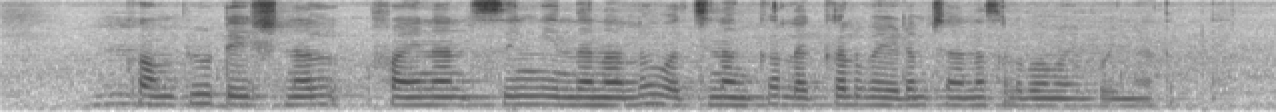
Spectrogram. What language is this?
Telugu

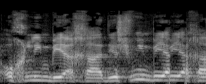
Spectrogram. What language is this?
Hebrew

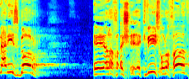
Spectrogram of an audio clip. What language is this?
Hebrew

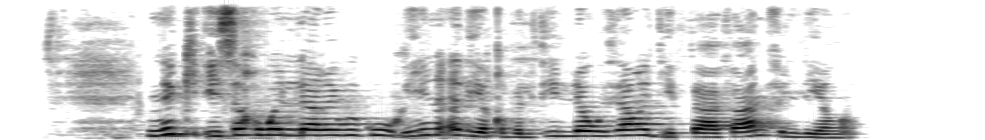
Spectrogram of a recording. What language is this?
Kabyle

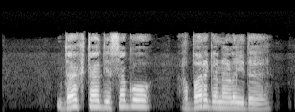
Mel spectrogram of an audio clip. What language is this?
Pashto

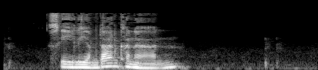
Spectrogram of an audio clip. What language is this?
Thai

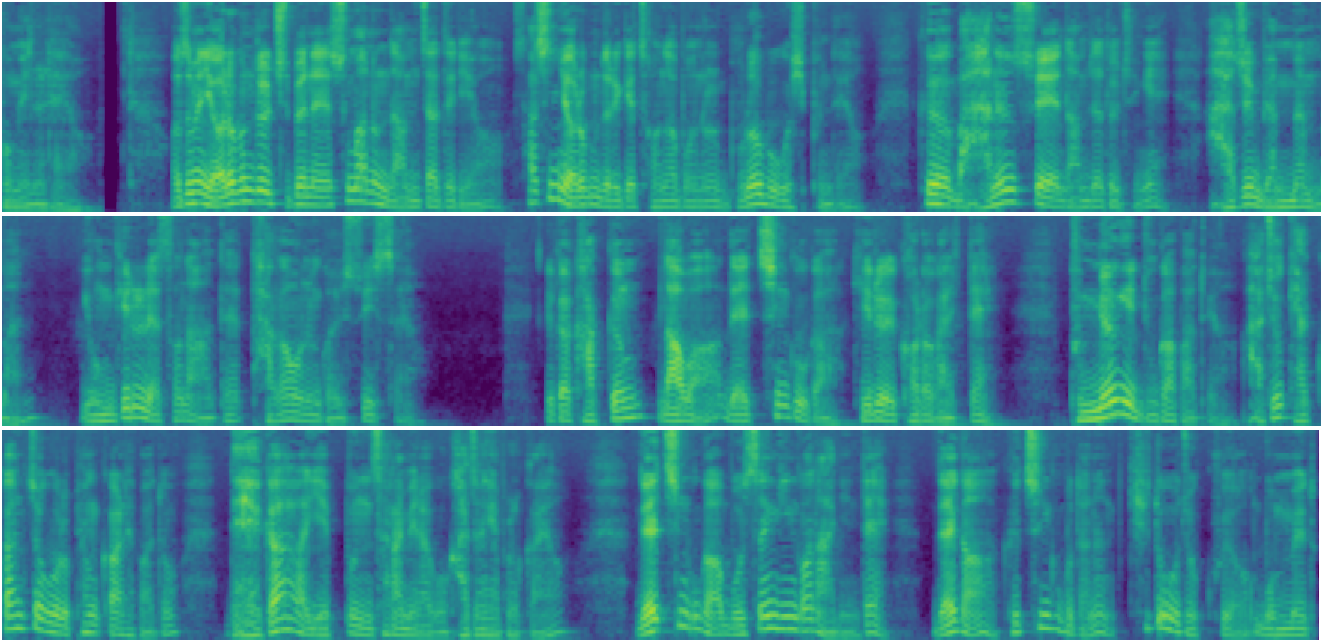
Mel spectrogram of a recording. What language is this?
Korean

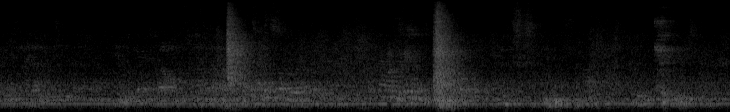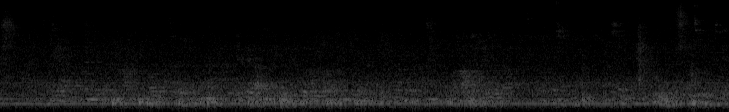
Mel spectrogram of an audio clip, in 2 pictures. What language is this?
Estonian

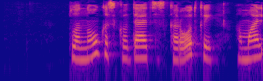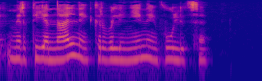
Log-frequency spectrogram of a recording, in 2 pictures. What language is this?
Belarusian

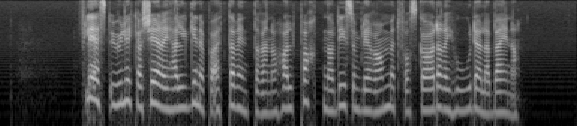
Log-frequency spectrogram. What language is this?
Norwegian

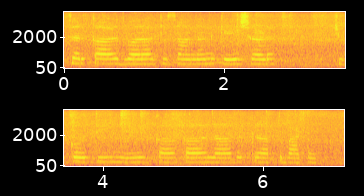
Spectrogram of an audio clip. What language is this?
Bhojpuri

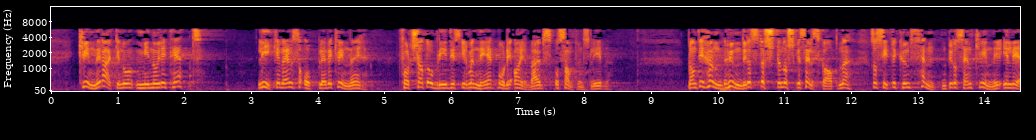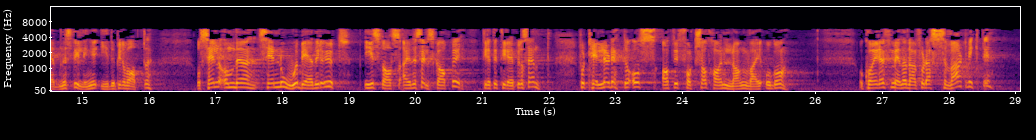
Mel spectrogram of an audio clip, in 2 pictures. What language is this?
Norwegian Bokmål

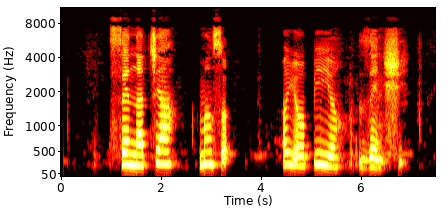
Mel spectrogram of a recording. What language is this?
Fe'fe'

